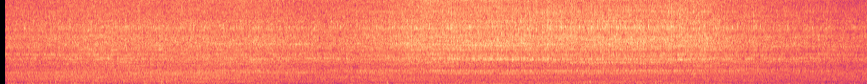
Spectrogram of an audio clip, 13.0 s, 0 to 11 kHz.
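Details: 2000 Toyota 4Runner at idle: rough gritty grinding, roughly four pulses a second, from the engine bay; cause not found.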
